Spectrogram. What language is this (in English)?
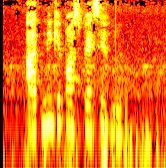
Urdu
